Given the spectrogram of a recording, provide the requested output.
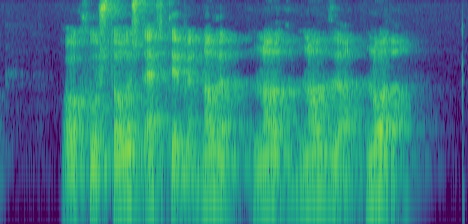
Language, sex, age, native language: Icelandic, male, 50-59, Icelandic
